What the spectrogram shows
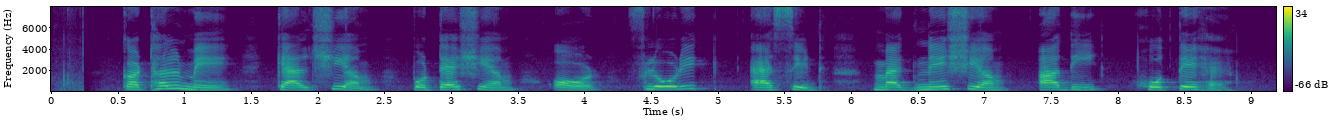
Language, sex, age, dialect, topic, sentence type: Hindi, female, 31-35, Marwari Dhudhari, agriculture, statement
